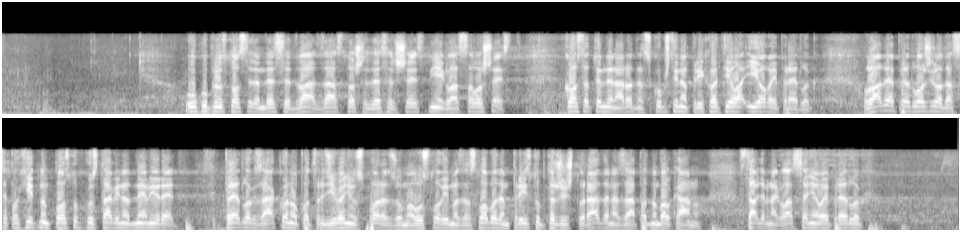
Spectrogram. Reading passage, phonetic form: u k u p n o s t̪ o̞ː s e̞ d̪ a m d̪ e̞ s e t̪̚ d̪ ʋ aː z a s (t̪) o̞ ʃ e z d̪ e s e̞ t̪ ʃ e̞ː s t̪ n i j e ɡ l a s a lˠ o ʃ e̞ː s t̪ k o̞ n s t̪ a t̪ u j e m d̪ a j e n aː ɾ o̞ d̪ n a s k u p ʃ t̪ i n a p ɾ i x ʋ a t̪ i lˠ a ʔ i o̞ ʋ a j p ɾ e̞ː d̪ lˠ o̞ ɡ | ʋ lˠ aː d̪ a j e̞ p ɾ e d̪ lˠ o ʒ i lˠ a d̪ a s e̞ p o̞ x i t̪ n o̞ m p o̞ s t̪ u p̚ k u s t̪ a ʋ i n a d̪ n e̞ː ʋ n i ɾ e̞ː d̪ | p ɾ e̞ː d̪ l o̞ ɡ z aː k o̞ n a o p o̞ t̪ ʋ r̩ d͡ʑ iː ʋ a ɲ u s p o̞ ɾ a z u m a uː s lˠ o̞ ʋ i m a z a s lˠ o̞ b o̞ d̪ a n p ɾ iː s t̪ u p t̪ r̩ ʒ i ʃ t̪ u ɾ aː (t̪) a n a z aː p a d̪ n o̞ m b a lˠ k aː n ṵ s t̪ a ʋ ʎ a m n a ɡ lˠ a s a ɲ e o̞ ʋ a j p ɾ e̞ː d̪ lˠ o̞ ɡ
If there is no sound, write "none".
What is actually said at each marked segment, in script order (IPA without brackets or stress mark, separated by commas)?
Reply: t̪, d̪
